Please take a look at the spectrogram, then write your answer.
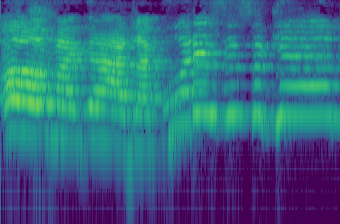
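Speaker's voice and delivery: loud, high, loose fake-drunk talk. Retelling a wine tasting where mom acted drunk: imitating mom acting drunk. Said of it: "acted like she was, like, so drunk".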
